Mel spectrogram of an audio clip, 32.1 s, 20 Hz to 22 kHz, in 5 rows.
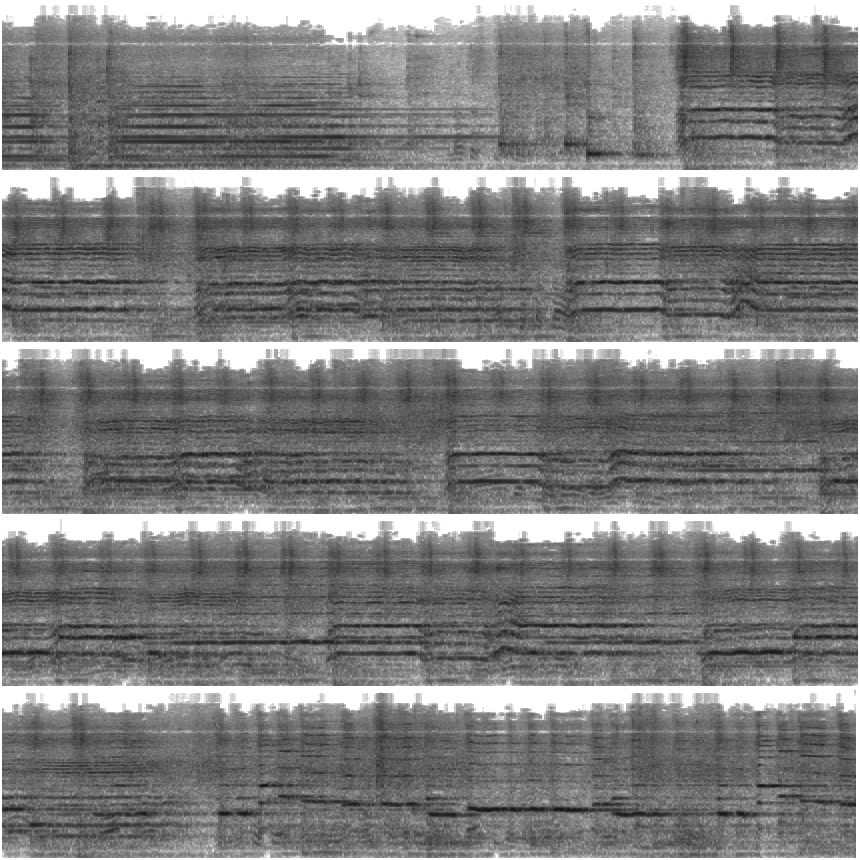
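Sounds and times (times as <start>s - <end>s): rhythmic clicking beat: 3.4s - 32.0s
group singing a chant: 5.0s - 29.4s.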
